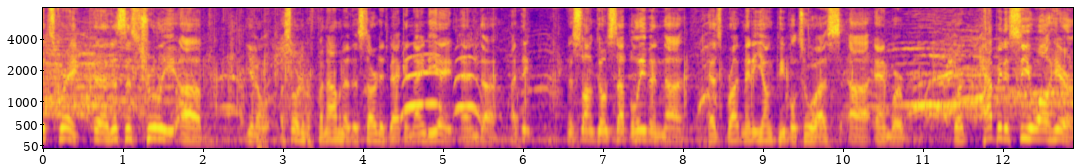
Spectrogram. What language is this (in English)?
English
